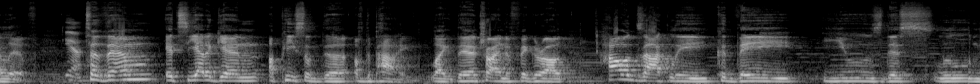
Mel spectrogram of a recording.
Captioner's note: foreign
